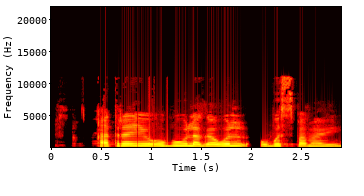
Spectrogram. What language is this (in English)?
Pashto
